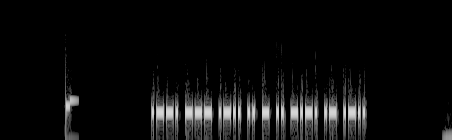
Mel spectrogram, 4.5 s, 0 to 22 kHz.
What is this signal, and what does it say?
Morse code, heard as a keyed tone, about 52 wpm, 700 Hz. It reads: POLITICAL
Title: Sentences from Top 800 Words - New Word Drill - 50wpm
